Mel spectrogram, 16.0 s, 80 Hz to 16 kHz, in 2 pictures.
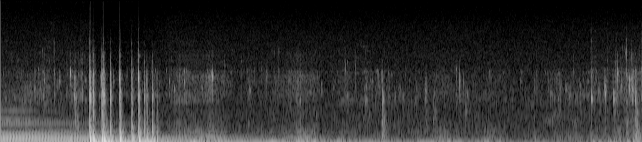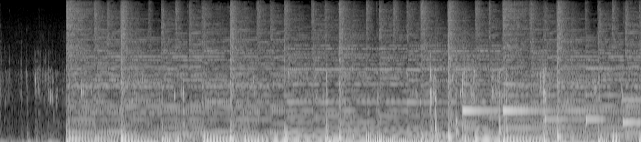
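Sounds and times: low steady rumble: 0.0s - 6.8s
water along kayak hull: 0.0s - 15.9s
paddle splashes and drips: 0.5s - 9.7s.

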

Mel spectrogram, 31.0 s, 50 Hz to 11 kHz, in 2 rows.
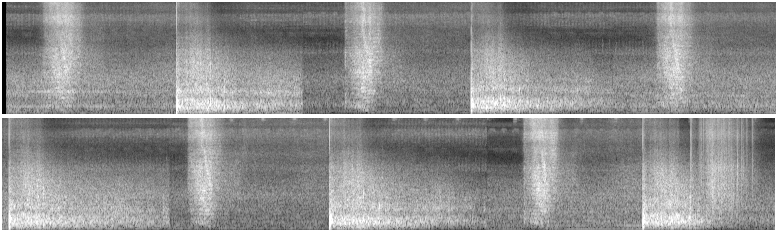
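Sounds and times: rocket bursting with sharp bang: 0.8s - 2.1s, 3.4s - 5.5s, 6.8s - 8.0s, 9.4s - 11.8s, 13.0s - 14.2s, 15.6s - 17.2s, 18.7s - 20.3s, 22.0s - 25.0s, 25.9s - 27.0s, 28.2s - 30.6s
rocket whooshing up: 0.8s - 2.2s, 6.9s - 7.9s, 13.0s - 14.2s, 19.2s - 20.3s, 25.9s - 27.0s.

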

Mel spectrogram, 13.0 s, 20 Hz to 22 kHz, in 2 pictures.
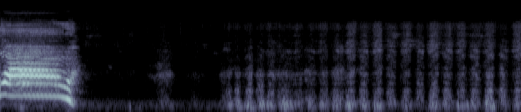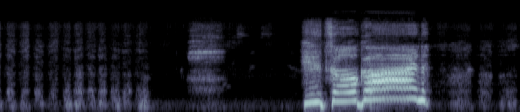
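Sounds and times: cloth scrubbing carpet: 2.8s - 8.4s.

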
